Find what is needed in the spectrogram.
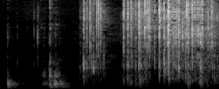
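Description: Foil wrapper of a Yu-Gi-Oh booster pack crinkling as the cards are pulled out of the opened pack, a short rustle about half a second in and then a steady run of crackles.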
